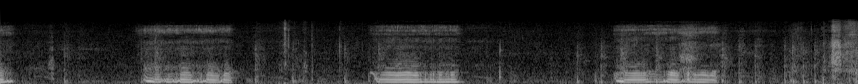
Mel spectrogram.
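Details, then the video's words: French Bulldog in a wig asleep after a restless night, giving three long rattling snores roughly every two and a half seconds, with soft breathing between them in a quiet room. "French Bulldog with a wig is snoring"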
